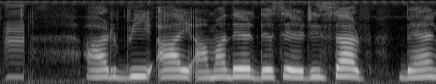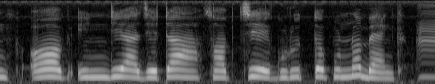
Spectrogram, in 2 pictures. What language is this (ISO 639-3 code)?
ben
